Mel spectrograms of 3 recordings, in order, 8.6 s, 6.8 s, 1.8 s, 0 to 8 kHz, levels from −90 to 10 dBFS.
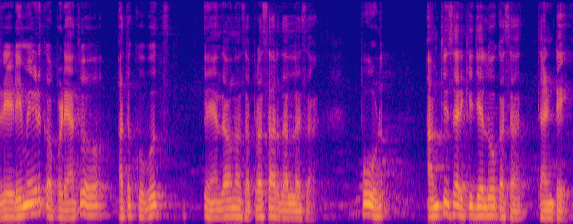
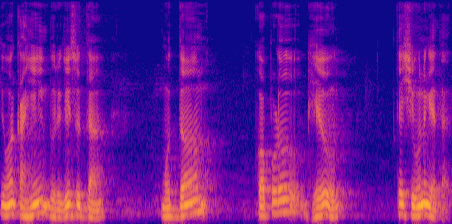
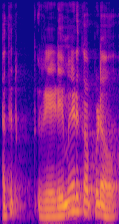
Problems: background conversations at intervals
